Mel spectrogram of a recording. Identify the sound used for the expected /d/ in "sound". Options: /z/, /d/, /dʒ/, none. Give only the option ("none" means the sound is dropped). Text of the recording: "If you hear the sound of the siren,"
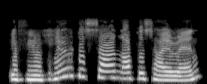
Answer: none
